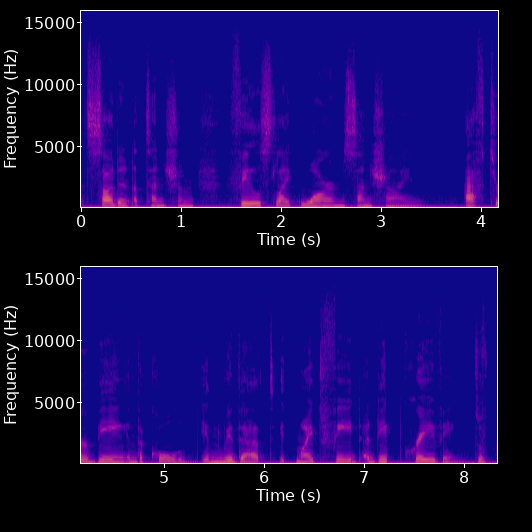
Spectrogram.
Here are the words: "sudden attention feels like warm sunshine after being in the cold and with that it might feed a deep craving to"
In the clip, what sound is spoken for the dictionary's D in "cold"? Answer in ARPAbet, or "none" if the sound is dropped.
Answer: D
